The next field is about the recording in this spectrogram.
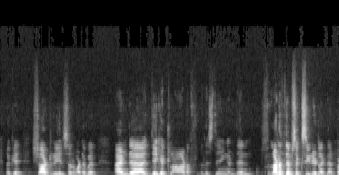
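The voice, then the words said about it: Speaker's own accent. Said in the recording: “I'm sorry for my accent.”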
